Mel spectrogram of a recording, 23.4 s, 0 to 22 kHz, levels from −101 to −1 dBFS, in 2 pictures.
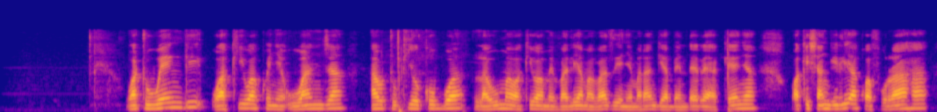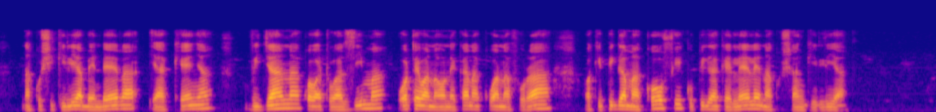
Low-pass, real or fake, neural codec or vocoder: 7.2 kHz; real; none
